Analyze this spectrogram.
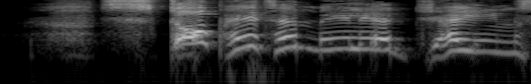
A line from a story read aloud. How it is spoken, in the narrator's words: squealed the engine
